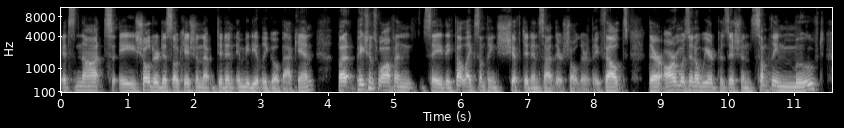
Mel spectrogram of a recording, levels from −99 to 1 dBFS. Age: 40-59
